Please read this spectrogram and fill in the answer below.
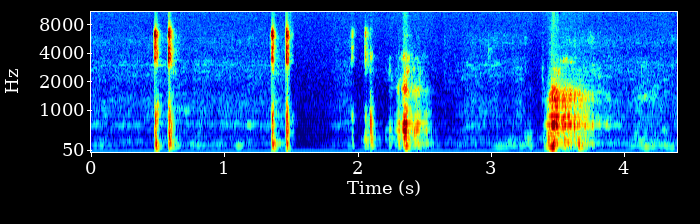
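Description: Computer keyboard and mouse clicks, in two quick double clicks about a second apart and then a few fainter ones, followed by two short voice-like sounds, the last near the end being the loudest.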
